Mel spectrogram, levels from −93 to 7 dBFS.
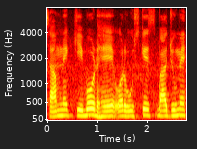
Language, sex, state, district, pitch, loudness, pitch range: Hindi, male, Gujarat, Gandhinagar, 145 Hz, -15 LUFS, 135-155 Hz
